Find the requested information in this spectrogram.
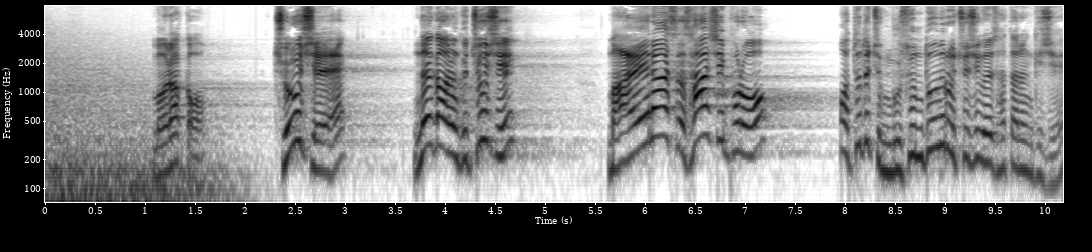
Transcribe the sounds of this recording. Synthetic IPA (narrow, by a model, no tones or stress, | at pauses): mʌɾak͈o̰ | t͡ɕuɕʰe | neɡaɦanɯnkɯt͡ɕuɕ̬ʰik̚ | maenasʰɯsʰaɕʰipʰɯɾo | atɯdɯt͡ɕʰɯmusʰɯndonɯɾot͡ɕuɕ̬iɡɯɭs̬ʰat͈anɯnkid͡ʑi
